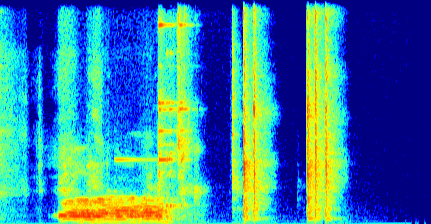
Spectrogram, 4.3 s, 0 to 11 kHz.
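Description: Two sharp metal clinks about two-thirds of a second apart, from tools and parts being handled on the bare aluminium crankcase of a Suzuki Satria 120 motorcycle engine under assembly. They come after a drawn-out vocal sound of about a second.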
